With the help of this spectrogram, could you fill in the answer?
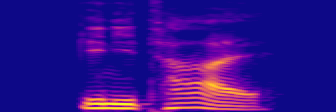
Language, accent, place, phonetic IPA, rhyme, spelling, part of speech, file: German, Germany, Berlin, [ɡeniˈtaːl], -aːl, genital, adjective, De-genital.ogg
- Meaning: genital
